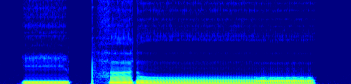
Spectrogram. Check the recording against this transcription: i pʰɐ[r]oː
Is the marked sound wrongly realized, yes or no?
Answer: yes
